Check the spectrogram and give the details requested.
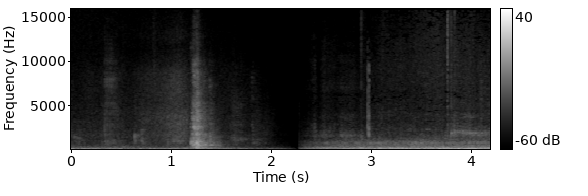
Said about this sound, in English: All right, here we go. Recorder is on. We are here in a car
